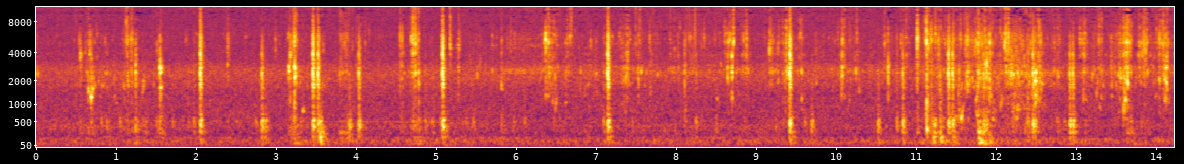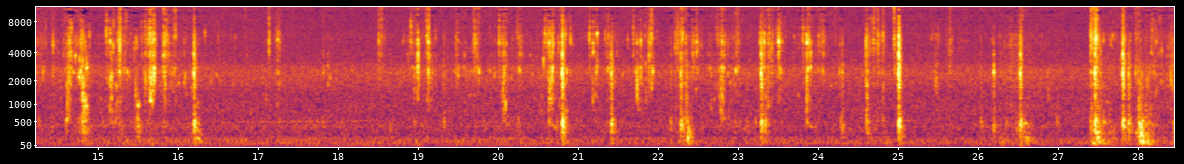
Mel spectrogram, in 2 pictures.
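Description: Water lapping and knocking against the hull of a small wooden outrigger boat at sea: irregular light knocks and small splashes over a steady hiss.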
